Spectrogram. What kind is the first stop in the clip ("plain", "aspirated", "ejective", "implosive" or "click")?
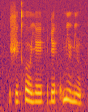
aspirated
